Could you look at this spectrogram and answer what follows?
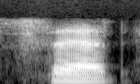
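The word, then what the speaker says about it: Sète: set so that's se but it's pronounced set and that's essentially on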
